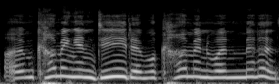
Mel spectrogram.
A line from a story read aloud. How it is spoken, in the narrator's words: sobbed his wretched wife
